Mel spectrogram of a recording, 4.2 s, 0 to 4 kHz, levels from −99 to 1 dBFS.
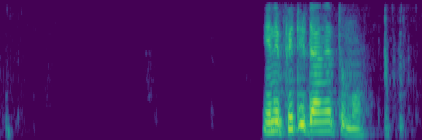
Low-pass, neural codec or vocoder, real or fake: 3.6 kHz; none; real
